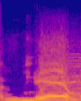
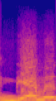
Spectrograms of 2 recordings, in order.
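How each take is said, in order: First: गेम में लंबा ए, अंत म पर; गेम को एक अक्षर में, म पर बंद; अंत का ई चुप. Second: गेम के अंत में ए जोड़कर गेमे; गेम को दो अक्षरों में, गे-मे; अंत में ई का उच्चारण. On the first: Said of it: "ई का उच्चारण नहीं होगा". (गेम का आख़िरी ई बिना बोले) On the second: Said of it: "ऐसे गेम में तो नहीं पढ़ रहे". (गेम का आख़िरी स्वर बोलकर, गेमे) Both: Shown as a demonstration.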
